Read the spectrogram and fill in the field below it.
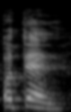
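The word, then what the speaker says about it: hôtel: g meaning railway station H is usually silent in a word like the word otel J is pronounced like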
